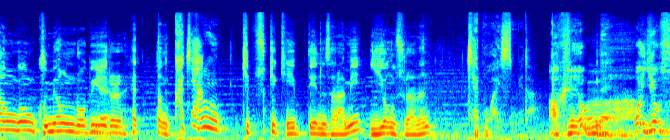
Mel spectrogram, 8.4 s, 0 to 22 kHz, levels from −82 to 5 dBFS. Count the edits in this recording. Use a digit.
1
